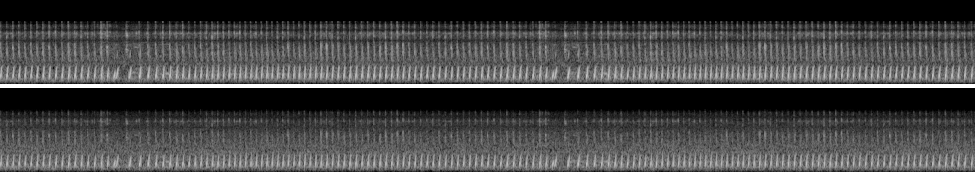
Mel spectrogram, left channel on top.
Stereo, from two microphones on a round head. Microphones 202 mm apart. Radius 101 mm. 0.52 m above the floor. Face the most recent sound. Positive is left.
turn(degrees=40)  # may be behind; listen again after turning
